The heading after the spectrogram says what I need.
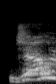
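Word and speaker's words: joule: जाउल बोल रहा हूं बेटे, जे stands for capital J, जाउल। जाउल proper name अच्छे से प्रोनाउंस कर रहे तो जाउल साइंटिस्ट का नाम है वैसे ही।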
